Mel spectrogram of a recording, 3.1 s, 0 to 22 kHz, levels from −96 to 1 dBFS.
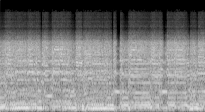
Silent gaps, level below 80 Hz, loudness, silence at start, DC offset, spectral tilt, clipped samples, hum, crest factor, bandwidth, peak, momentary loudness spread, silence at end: none; -46 dBFS; -12 LUFS; 0 s; under 0.1%; -5.5 dB/octave; under 0.1%; none; 12 dB; 10.5 kHz; 0 dBFS; 1 LU; 0 s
